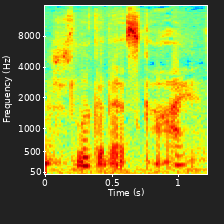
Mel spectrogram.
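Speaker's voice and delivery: soft hushed whisper. Real, not acted. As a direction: breathe it out in awe. Quiet awe at the sky outdoors.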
